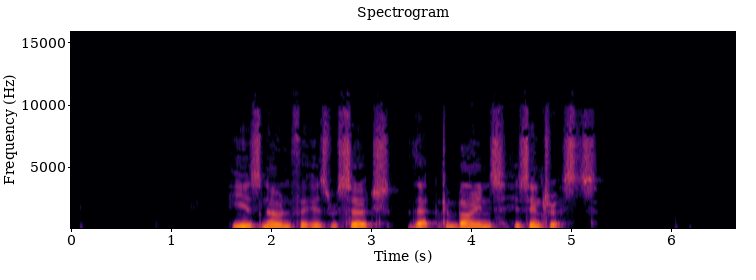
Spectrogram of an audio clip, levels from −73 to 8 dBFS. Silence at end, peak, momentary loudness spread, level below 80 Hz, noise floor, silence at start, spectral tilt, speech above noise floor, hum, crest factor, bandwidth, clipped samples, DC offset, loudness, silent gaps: 1.4 s; -4 dBFS; 9 LU; -56 dBFS; -84 dBFS; 1.6 s; -5.5 dB/octave; 62 dB; none; 20 dB; 10.5 kHz; under 0.1%; under 0.1%; -22 LUFS; none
